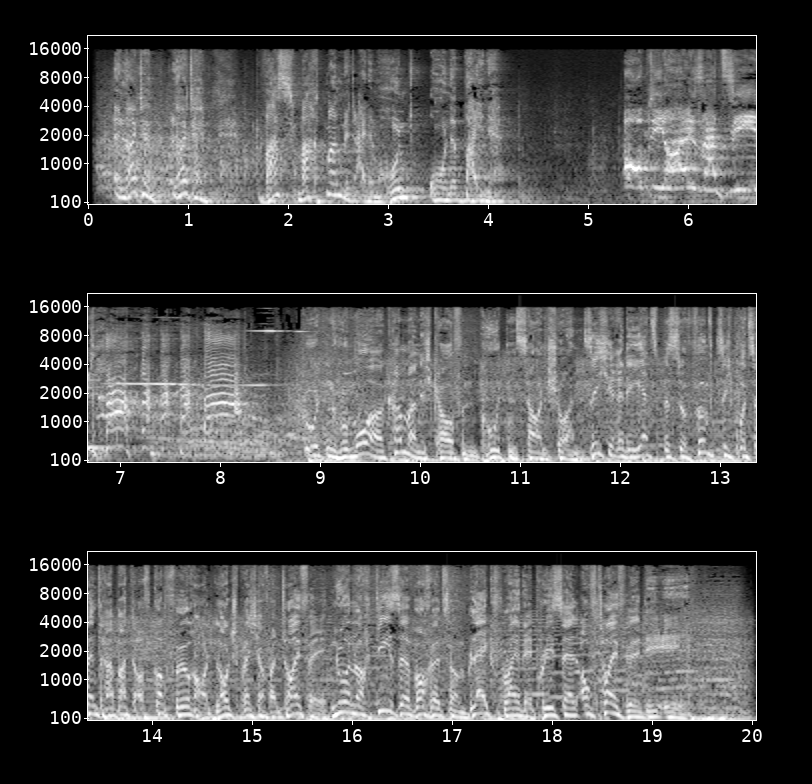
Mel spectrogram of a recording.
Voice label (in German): radiowerbung hund; teufel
